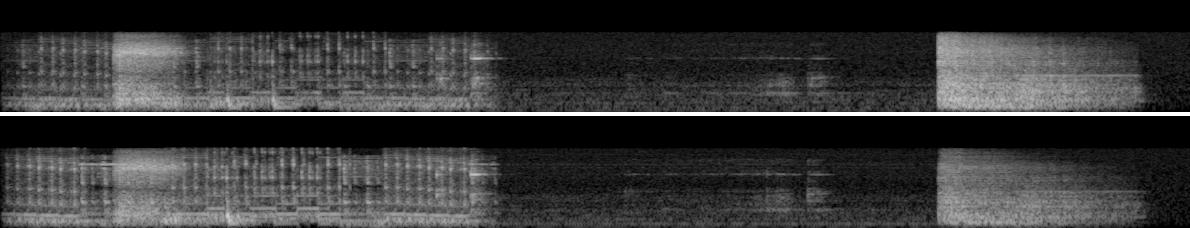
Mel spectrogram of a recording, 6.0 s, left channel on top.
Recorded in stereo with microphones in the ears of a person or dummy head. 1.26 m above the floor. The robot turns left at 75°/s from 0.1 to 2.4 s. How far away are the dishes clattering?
About 2 m.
